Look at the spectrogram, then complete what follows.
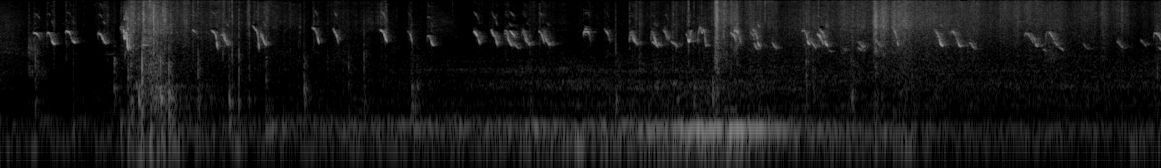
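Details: Baby chicks chirping constantly, sharp high peeps tumbling over one another about three per second, with scuffling and rustling bursts and thumps from movement, all over a loud low mechanical hum.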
